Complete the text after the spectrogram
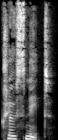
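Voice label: "close-knit", British English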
